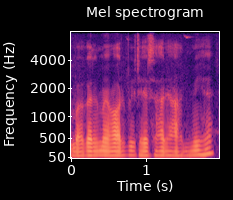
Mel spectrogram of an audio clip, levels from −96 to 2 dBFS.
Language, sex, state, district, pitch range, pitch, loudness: Hindi, male, Jharkhand, Deoghar, 95-100 Hz, 95 Hz, -21 LUFS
